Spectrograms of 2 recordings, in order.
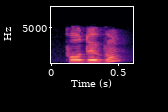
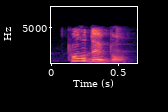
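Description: First: High, rising, hopeful question; timid disbelief. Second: Firm, falling confirmation; smiling assurance. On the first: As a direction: ask if it is truly so, pitched up. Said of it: "demanda-t-il d'une voix timide". (question incrédule et montante) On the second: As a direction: confirm it with a smile, high then falling. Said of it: "assura le professeur McGonagall en souriant". (confirmation souriante et assurée) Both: A narrator's reading.

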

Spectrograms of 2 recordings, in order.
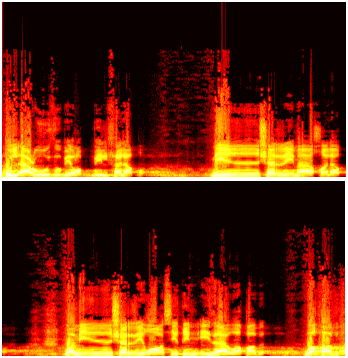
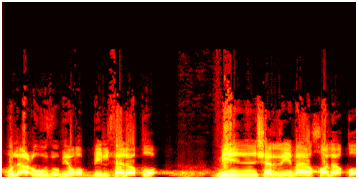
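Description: First: الفلق and وقب read slow with a limp, barely bounced ending; weak qalqala. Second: الفلق and خلق read slow with a firm bouncing final stop; strong qalqala. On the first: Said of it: "هذا يعتبر ضعف". (قلقلة ضعيفة في الفلق ووقب) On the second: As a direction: push the final stops out with force. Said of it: "يخرجها بقوة". (قلقلة قوية في الفلق وخلق) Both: Shown as a demonstration.

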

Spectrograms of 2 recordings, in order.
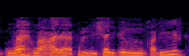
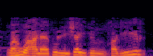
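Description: First: وهو as "wahwa", h without a vowel; vowelless ha. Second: Said in the usual way. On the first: Shown as a demonstration. Teacher shows Qalun's reading, وهو said "wahwa". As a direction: shorten وهو to "wah-wa". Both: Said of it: "بإسكان الهاء".

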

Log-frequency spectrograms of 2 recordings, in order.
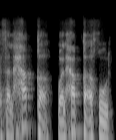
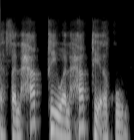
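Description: First: فالحق والحق said with fatha endings, falħaqa walħaqa; accusative reading. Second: فالحق والحق said with kasra endings, felħeqi walħeqi; Hasan's reading with jarr. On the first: Teacher giving the nasb reading to students, slow fatha endings. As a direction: recite both حق words ending in -a, slowly. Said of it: "القسم محتمل في قراءة النصب للحق الأولى". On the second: Teacher reciting Hasan's reading for students, slow kasra endings. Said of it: "قراءة الحسن بجر "الحق" "والحق". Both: Shown as a demonstration.

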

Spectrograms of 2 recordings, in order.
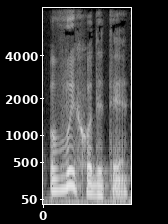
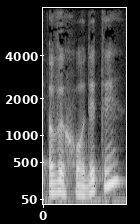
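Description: First: "виходити" stressed on "ви"; first-syllable stress. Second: "виходити" stressed on "хо"; second-syllable stress. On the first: Teacher meaning nursing the sick, "виходити" stressed on "ви". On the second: Teacher meaning going out, "виходити" stressed on "хо". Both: Shown as a demonstration. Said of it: "наголос впливає на значення слова".

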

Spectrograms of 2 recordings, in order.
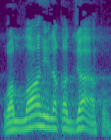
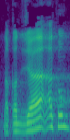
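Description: First: والله stressed, the phrase said slower; slow, weighty oath with والله pressed hardest; emphatic oath reading. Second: Said in the usual way. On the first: Shown as a demonstration. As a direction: lean on والله, then draw out لقد جاءكم. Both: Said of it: "ها، كم مؤكد؟".

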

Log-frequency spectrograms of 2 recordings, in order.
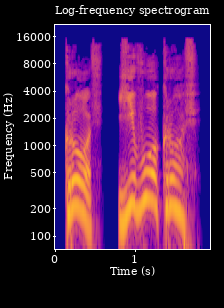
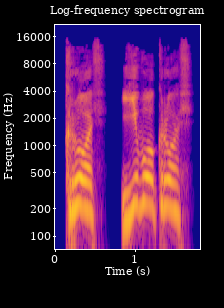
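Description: First: Истерично, слово «Его» медленно и высоко; протянуть «Его кровь» в истерике; frantic shouting hostage taker. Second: Истеричный крик, срывается вверх; кричит в панике, высоко и громко; frantic shouting hostage taker. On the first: (истерика, «Его» растянуто) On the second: (истерично кричит о крови) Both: Acted. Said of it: "истерично закричала она".

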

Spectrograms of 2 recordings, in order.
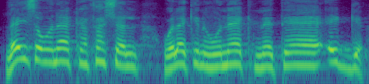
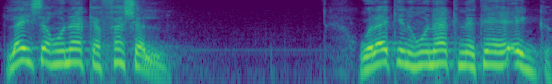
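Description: First: "ليس هناك فشل، ولكن هناك نتائج" repeated slowly with weight on "ليس" and "ولكن"; slow repeated motto. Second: "ليس هناك فشل، ولكن هناك نتائج" spoken slowly with weight on "ليس" and "ولكن"; slow stated motto. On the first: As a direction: restate the principle slowly as a closing reminder. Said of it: "عشان كده". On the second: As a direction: lay down the principle slowly, word by word. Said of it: "مبدئين انا عايش بيهم". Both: Shown as a demonstration.

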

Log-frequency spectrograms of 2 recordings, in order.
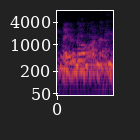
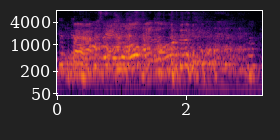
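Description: First: A louder, pleading perdóname; repeated plea for forgiveness, raised and pleading; mock pleading. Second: Drawn-out, very loud, laughing perdóname; loud, hugely stretched mock wail through laughter; hammed-up wail. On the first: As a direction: beg perdóname again, a bit louder. Repeated confession, mock desperate. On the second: Exaggerated wailing plea for forgiveness.

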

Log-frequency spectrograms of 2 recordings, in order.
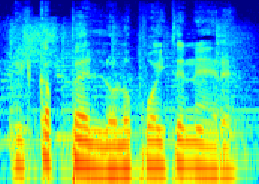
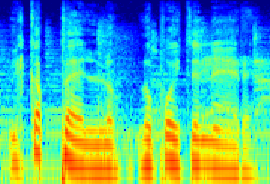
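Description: No difference in how they are said.

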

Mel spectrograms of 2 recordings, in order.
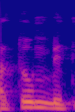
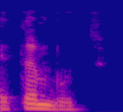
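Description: First: تنبت as "tunbit", u then i; damma reading. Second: تنبت as "tanbut", a then u; fatha reading. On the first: Teacher tracing one reading to the other, تنبت said "tunbit". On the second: Teacher tracing one reading to the other, تنبت said "tanbut". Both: Shown as a demonstration. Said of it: "فيرجع تنبت إلى".

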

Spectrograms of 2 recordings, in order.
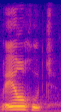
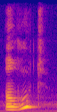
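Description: First: Said in the usual way. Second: "route" rising steeply at the end; puzzled echo question. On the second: A narrator's reading. Echoes the proposal as question.

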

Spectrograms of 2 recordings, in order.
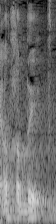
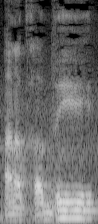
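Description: First: Said in the usual way. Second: Slow, drawn-out playful fright on اتخضيت; mock fright. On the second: Doctor teasing a viewer about her entrance, with mock fright. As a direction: stretch اتخضيت out like a pretend scare.

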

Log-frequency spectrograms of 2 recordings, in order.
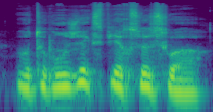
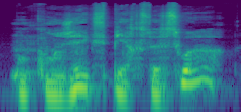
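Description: First: Higher-pitched statement falling at the end on "ce soir"; firm announcement. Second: Slow, disbelieving question rising at the end; incredulous exclamation. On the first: Baron informing the count his leave is over, firm statement. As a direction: land "ce soir" as a settled fact, voice falling. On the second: Count learning his leave ends tonight, incredulous. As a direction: echo the news in astonishment, lifting "ce soir" into a question. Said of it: "s'écria le comte". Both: A narrator's reading.

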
